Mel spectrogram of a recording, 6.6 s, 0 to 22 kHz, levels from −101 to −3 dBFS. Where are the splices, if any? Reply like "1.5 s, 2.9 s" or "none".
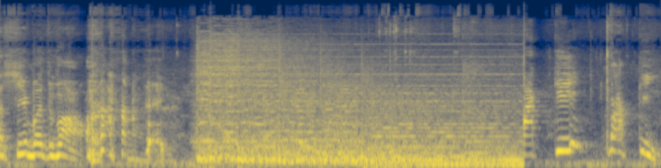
5.2 s

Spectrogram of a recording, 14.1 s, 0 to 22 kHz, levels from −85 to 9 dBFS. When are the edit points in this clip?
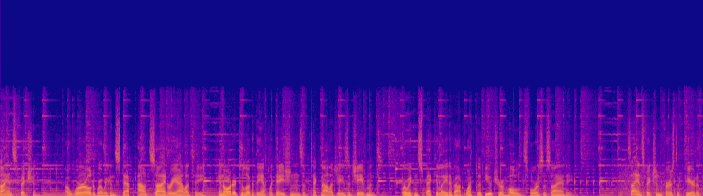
none

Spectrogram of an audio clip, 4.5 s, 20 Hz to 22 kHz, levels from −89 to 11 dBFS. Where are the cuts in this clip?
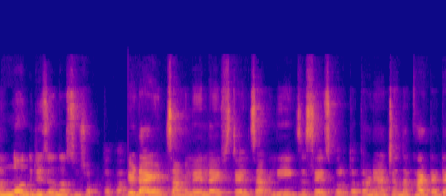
1.3 s

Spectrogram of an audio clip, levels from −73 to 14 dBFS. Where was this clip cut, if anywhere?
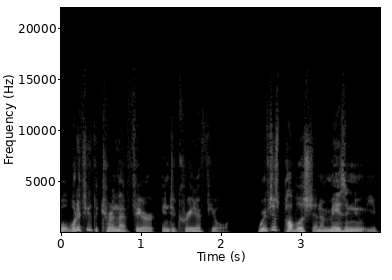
none

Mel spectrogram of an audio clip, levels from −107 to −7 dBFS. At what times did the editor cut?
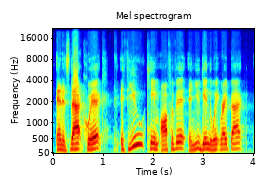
1.3 s, 1.9 s

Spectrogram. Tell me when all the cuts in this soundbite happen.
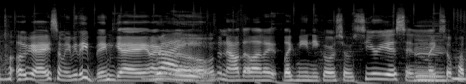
2.2 s

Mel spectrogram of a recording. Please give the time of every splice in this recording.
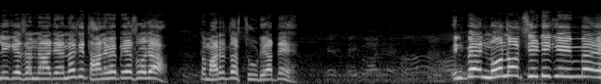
none

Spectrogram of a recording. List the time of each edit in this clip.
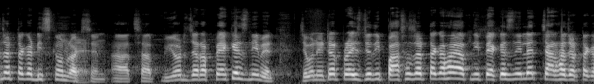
none

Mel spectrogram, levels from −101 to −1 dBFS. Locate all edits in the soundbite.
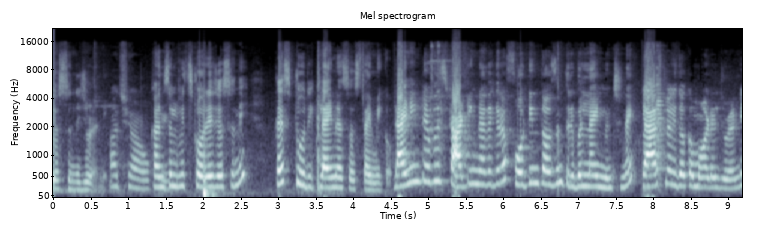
4.4 s, 7.8 s

